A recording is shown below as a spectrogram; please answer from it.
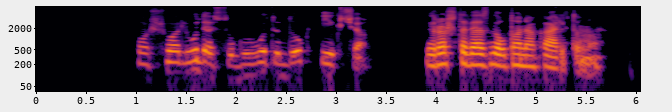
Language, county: Lithuanian, Vilnius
